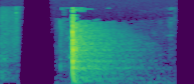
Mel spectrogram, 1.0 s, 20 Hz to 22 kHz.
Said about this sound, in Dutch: Nee, het was het dichtklappen van de Lenovo ThinkPad X1 Fold. Die laptop met opvouwbaar scherm.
